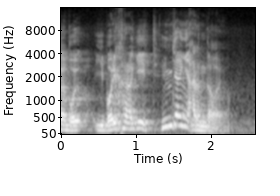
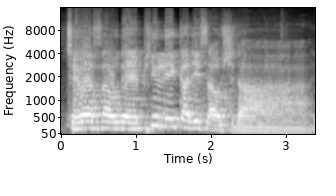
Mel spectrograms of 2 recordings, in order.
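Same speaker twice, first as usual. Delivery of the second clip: congregation-style proclamation; 4 semitones higher, slower than usual. Real, not acted. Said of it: "시작".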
